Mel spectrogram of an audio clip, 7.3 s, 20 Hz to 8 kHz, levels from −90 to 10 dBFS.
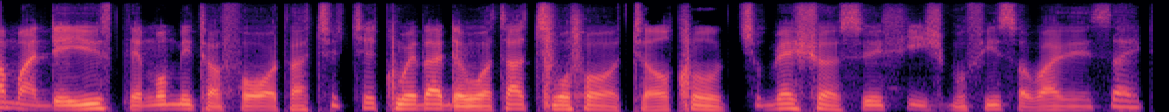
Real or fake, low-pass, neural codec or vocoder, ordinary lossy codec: fake; 7.2 kHz; codec, 16 kHz, 0.5 kbps, X-Codec, HuBERT features, trained on balanced general audio; none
